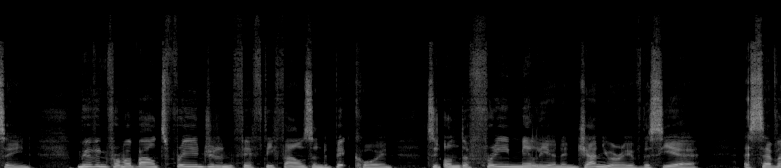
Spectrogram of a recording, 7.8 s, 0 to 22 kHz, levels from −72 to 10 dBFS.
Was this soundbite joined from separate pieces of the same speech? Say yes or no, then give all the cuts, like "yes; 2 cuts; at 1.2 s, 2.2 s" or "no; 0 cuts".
yes; 1 cut; at 4.4 s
